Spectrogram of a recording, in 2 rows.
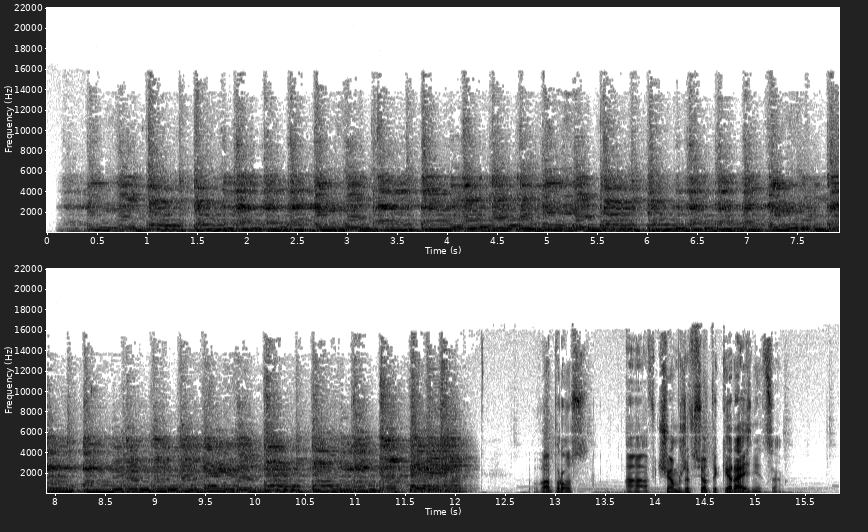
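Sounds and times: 
distorted electric guitar with body made from iPhones playing a riff: 0:00.1 - 0:12.3
speech: 0:00.4 - 0:03.8, 0:12.9 - 0:15.5.

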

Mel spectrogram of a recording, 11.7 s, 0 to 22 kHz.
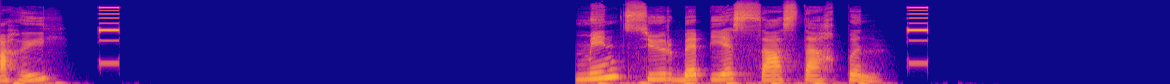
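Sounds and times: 
speech: 0:00.0 - 0:00.6, 0:05.8 - 0:08.9
short electronic beep in a language lesson: 0:01.0 - 0:01.2, 0:09.1 - 0:09.3.

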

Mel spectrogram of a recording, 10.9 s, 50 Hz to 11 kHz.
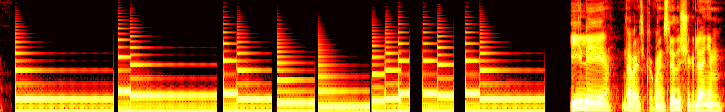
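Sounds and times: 
Roland Jupiter-8 synthesizer playing its Bell Organ preset melody: 0:00.2 - 0:08.2
speech: 0:08.6 - 0:10.8.

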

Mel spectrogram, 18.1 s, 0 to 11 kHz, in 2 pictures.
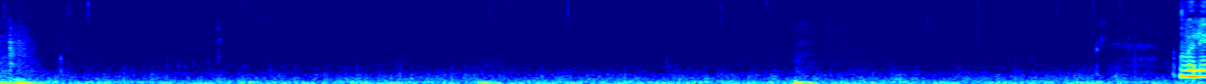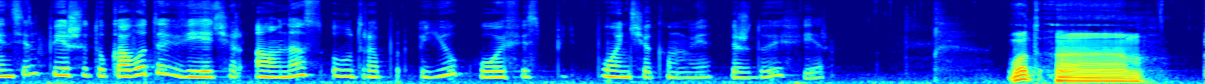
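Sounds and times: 
fireplace crackling: 0:00.0 - 0:18.0
speech: 0:08.8 - 0:15.3, 0:16.6 - 0:18.0.

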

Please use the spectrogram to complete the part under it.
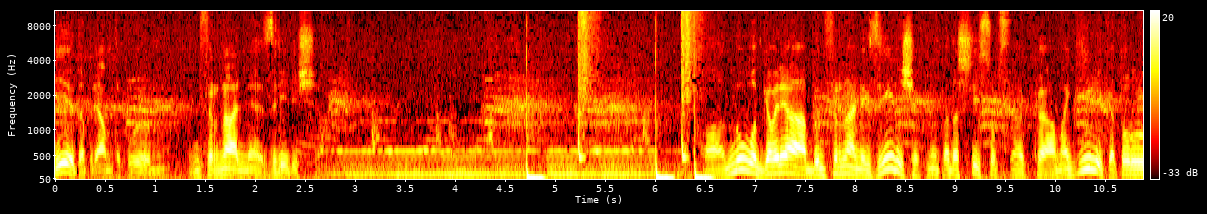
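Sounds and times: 
speech: 0:00.0 - 0:03.5, 0:06.5 - 0:10.8
crows cawing: 0:00.0 - 0:10.8
steady low hum: 0:02.7 - 0:06.8.

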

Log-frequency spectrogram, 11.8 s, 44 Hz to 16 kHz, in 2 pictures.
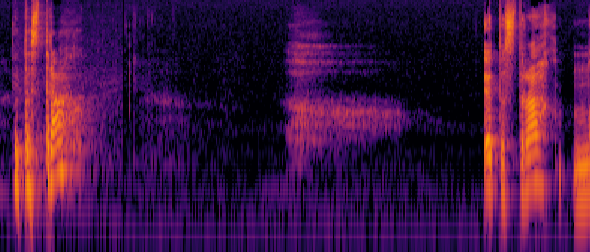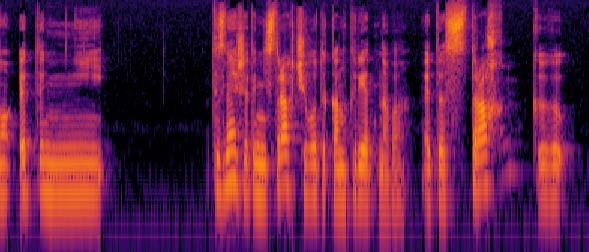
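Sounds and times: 
speech: 0:00.1 - 0:00.9, 0:04.9 - 0:07.0, 0:08.0 - 0:11.7
person imitating panicked heavy breathing: 0:01.4 - 0:02.2, 0:02.8 - 0:04.3.

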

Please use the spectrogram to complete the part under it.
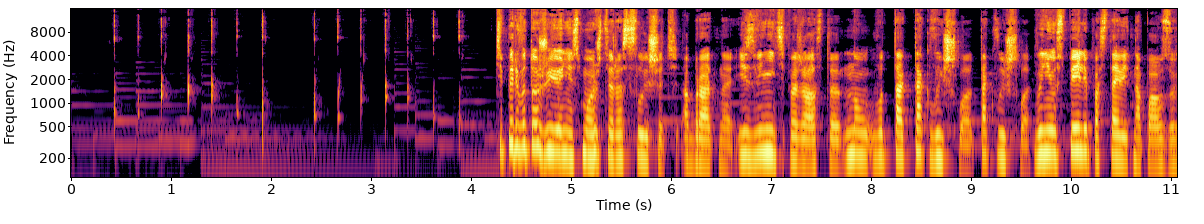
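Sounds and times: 
voice imitating the throaty clicking of a zombie clicker: 0:00.4 - 0:04.0
speech: 0:04.2 - 0:11.0.

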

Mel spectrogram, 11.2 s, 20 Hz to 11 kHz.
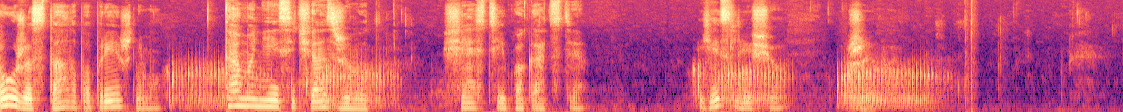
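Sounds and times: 
quiet hiss: 0:00.0 - 0:11.2
speech: 0:00.2 - 0:05.9, 0:07.0 - 0:09.0
cat purring softly: 0:01.4 - 0:04.1, 0:07.0 - 0:09.6.

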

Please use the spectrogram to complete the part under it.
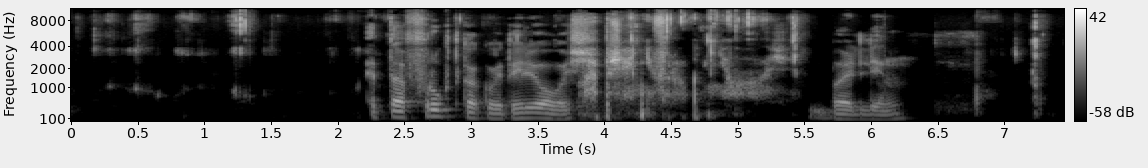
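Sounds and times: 
bread being bitten and chewed: 0:00.0 - 0:02.2
speech: 0:02.2 - 0:04.6, 0:05.7 - 0:06.3.

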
